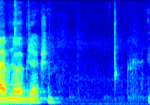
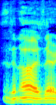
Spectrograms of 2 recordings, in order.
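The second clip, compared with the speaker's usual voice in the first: ordinary delivery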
